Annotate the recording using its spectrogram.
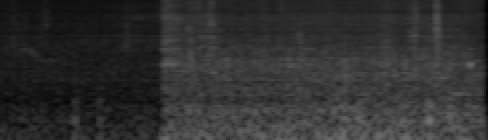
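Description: Low road and engine rumble of a moving car heard from inside the cabin, jumping suddenly louder about a second in with wind buffeting the microphone.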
